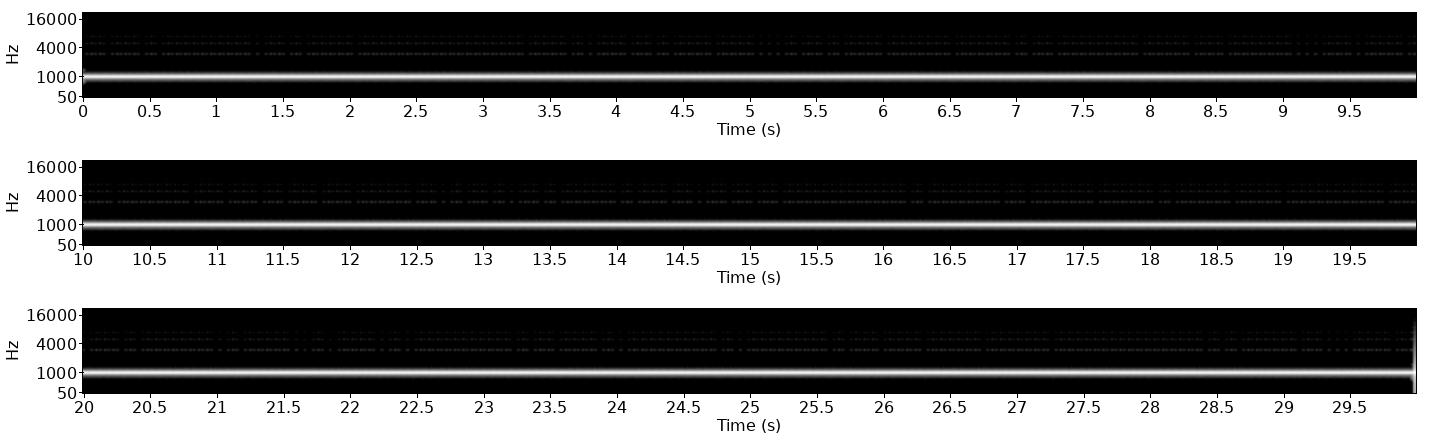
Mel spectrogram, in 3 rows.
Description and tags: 1kHz (30 seconds)
One killer hurts. For thirty seconds. For if someone is swearing A LOT or for a TV test pattern.
SMPTE colour bars- typical test pattern/testcard.
Well at least I finally got round HTML...
1kHz, beep, bleep, censor, censorship, explicit, foulmouthery, sine, swearing, television, test, testcard, test-pattern, tone, tv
